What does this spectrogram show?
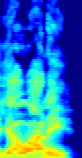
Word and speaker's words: Ioane: He's a really cool guy, but he can't pronounce the name Ioane. It's more like if you saw Arnold Schwarzenegger, and you wanted to say, "Yo, Annie. Yo, yo, Annie." That that's not exactly right, but that's closer than saying like I O N E.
